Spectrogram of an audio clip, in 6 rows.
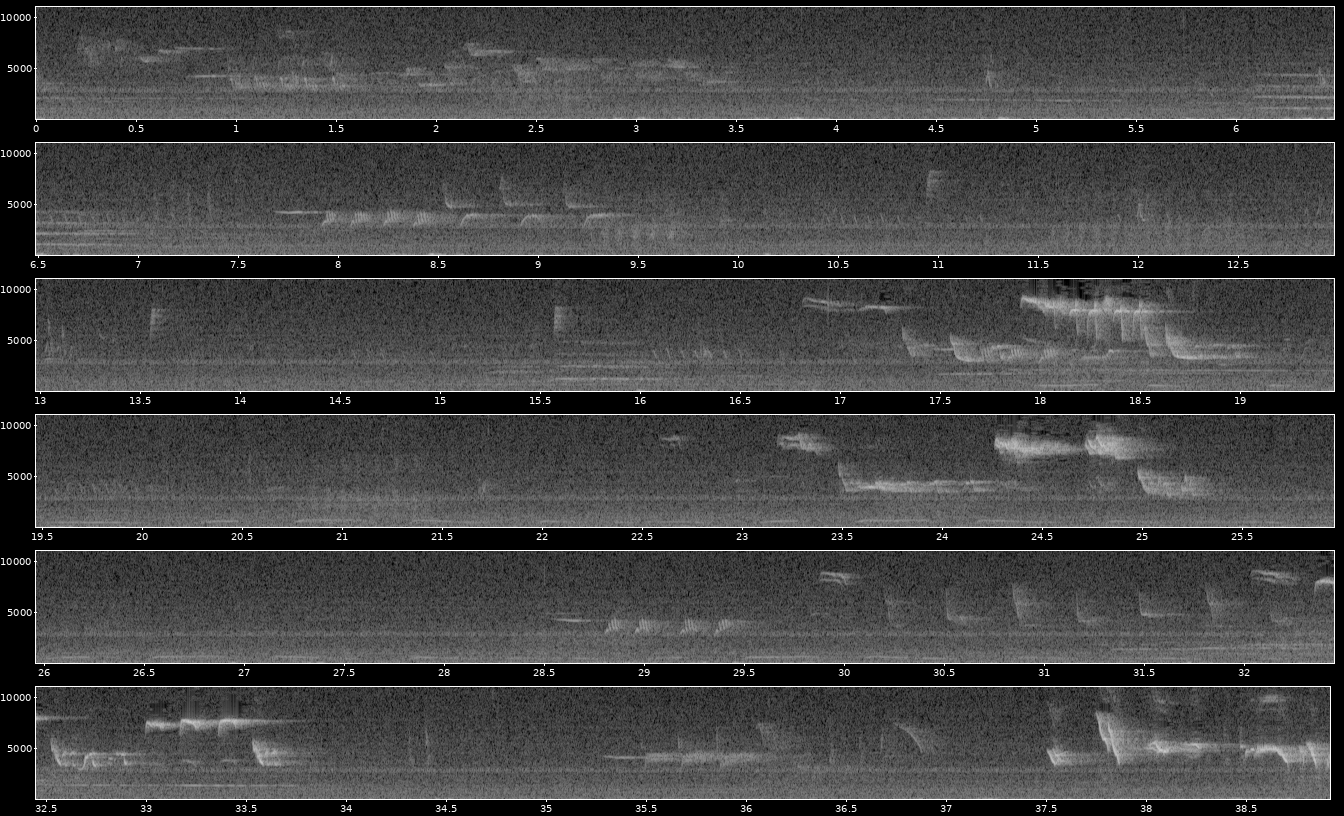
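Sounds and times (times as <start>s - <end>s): high falling birdsong: 0.0s - 38.9s
songbirds chirping: 0.0s - 38.9s
low wavering bird calls: 15.2s - 33.9s.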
